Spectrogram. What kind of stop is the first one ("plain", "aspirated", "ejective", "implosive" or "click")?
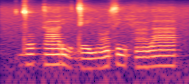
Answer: plain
